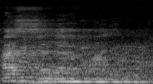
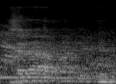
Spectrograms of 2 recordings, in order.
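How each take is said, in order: First: It begins with a clear 'a' vowel. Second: The opening 'a' vowel is dropped. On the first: The speaker calls it right. "harus ada alifnya" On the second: The speaker calls it wrong. "Apabila kita membaca alif kita buang"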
